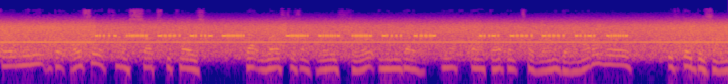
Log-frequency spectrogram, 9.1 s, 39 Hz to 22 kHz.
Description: Hellschreiber (Feld-Hell, 122.5 baud), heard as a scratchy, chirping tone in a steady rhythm, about 1500 Hz, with radio static, a steady whistle near 920 Hz and speech in English. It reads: V3FWE EO9LA 4FF4O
